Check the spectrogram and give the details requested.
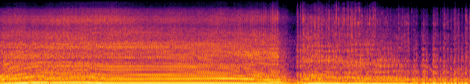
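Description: Chevrolet Camaro's engine revved up and held at high revs during a burnout at the drag-race start line, spinning the rear tyres to warm them before the run. The revs step down about a second in, drop off sharply about three and a half seconds in, and the engine then runs on lower and steady.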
